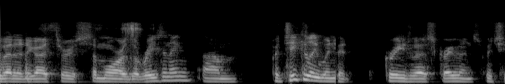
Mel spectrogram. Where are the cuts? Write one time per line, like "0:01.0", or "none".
0:03.3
